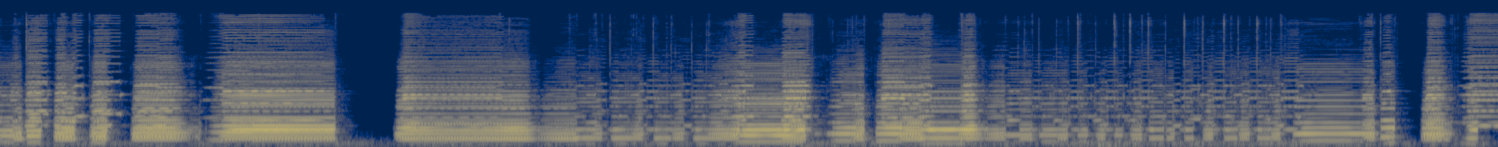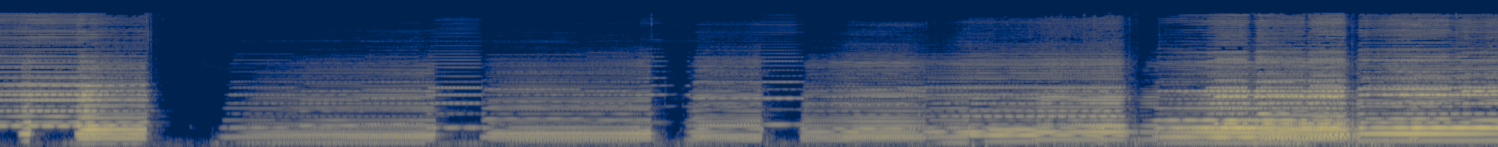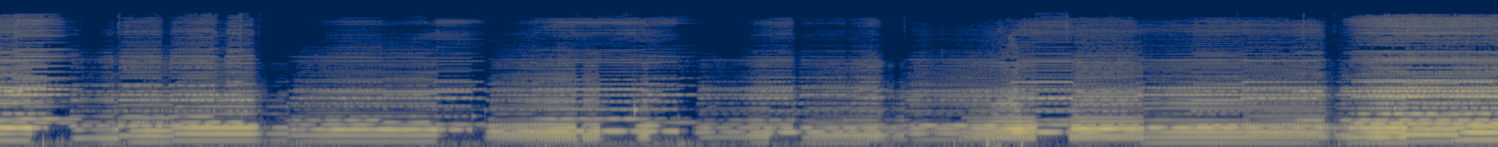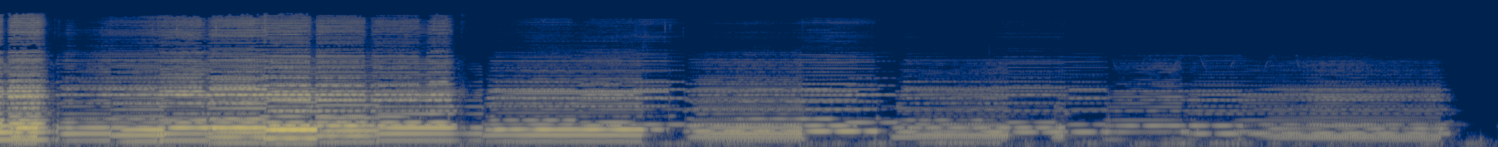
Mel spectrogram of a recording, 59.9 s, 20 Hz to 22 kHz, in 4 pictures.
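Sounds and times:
accordion folk melody: 0:00.0 - 0:59.9.

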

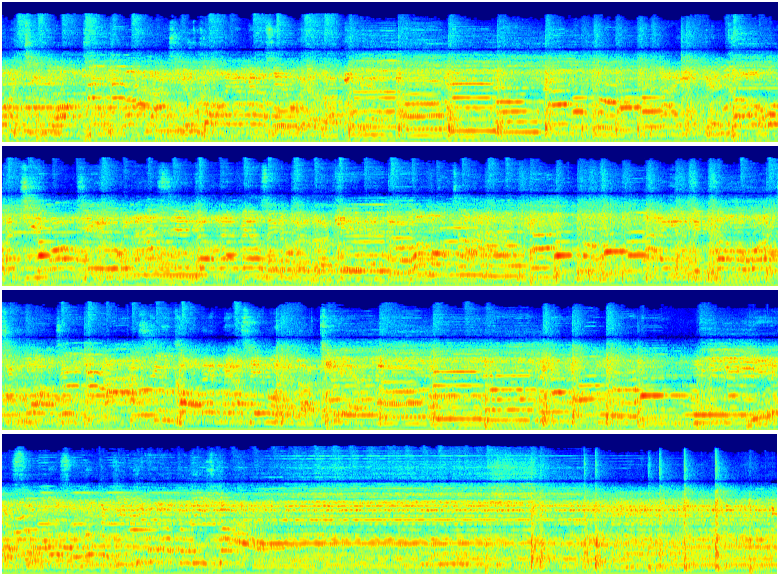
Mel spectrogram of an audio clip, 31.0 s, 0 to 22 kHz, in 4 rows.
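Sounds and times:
live rock band playing: 0:00.0 - 0:31.0.

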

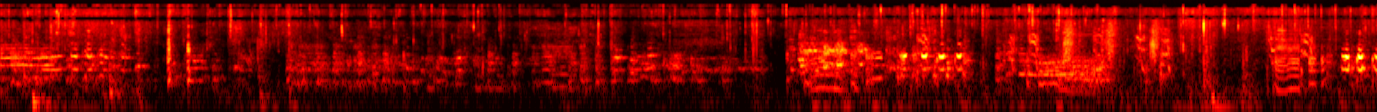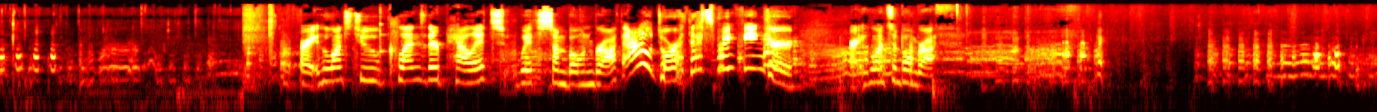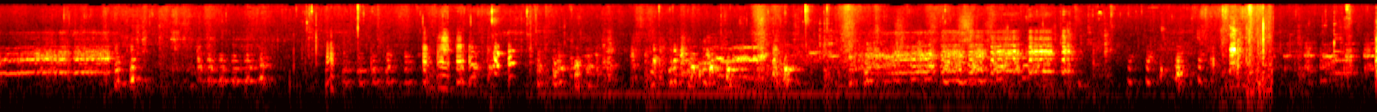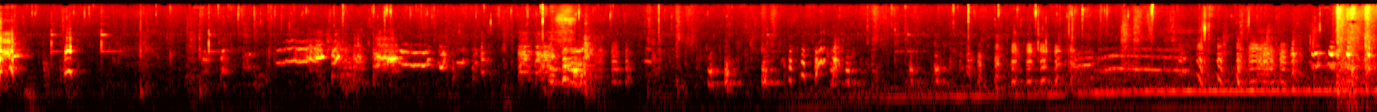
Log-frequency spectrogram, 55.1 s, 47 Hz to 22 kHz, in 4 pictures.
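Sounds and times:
hens clucking: 0:00.0 - 0:42.4, 0:43.0 - 0:55.0
beaks tapping a bowl: 0:48.8 - 0:52.2.

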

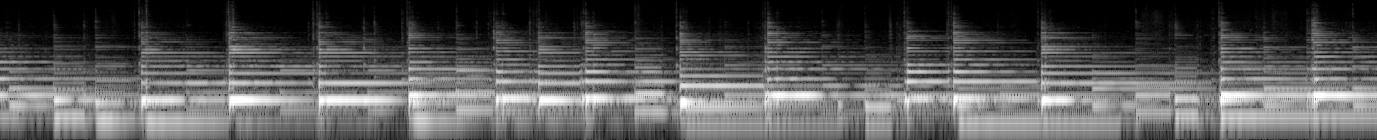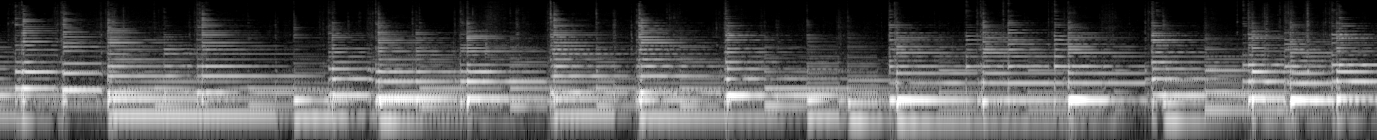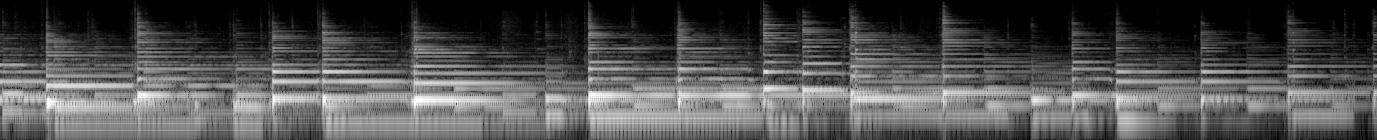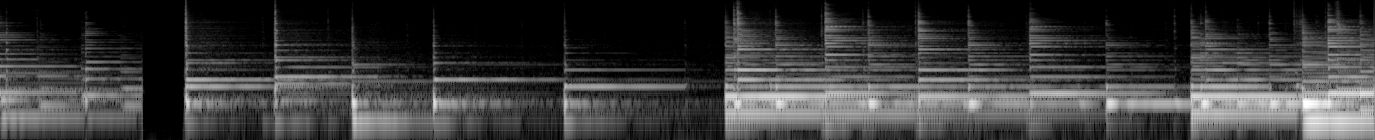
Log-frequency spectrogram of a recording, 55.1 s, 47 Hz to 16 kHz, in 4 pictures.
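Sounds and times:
acoustic guitar music: 0:00.0 - 0:55.0.

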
